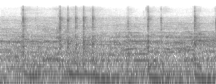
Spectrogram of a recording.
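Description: Punk rock band playing live: drums and electric guitars at full volume, with regular drum and cymbal hits, heard from the audience in an arena.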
